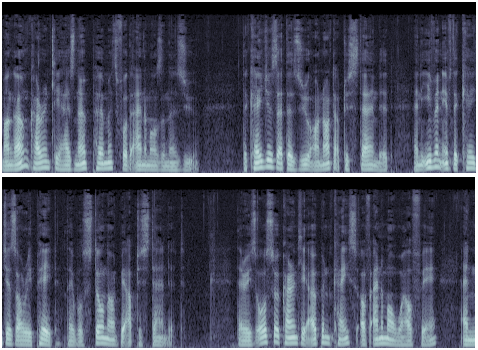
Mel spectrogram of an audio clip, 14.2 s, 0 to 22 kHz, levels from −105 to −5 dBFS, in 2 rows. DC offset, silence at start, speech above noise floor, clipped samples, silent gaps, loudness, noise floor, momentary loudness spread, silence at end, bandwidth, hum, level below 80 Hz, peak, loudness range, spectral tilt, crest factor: under 0.1%; 0 s; 33 dB; under 0.1%; none; -30 LUFS; -62 dBFS; 9 LU; 0 s; 16 kHz; none; -58 dBFS; -10 dBFS; 2 LU; -6 dB/octave; 20 dB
